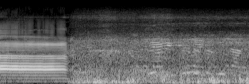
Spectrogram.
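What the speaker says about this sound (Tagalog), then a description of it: "ang lakas ng alon na yan, no?" Strong waves at Dolomite Beach roll and wash in a continuous, loud broadband roar mixed with wind buffeting the microphone, starting right after a brief steady tone.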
